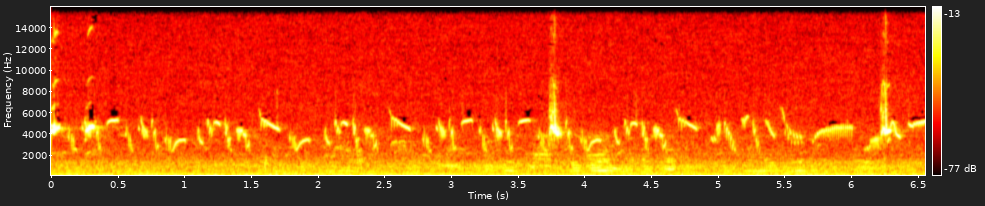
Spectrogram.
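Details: Zitting cisticola (Cisticola juncidis) song, recorded with a Sony A7R4A camera and 200-600 mm lens: thin, high, sharp notes repeated rapidly and evenly, over steady low background noise with a few louder clicks.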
